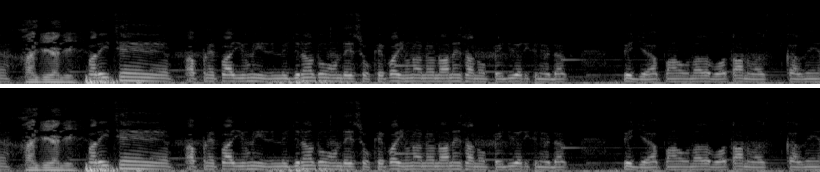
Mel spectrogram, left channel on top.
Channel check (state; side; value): identical; both; correlation 1.00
